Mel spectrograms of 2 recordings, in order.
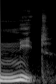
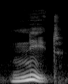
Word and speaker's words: knit: off Champion for 1971 notice that the word knit is spelled with a silent k all words in English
